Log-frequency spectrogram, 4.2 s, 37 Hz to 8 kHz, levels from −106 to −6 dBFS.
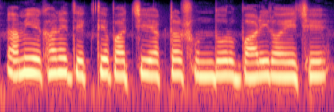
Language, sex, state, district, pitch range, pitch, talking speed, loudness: Bengali, male, West Bengal, Cooch Behar, 205-230 Hz, 215 Hz, 115 wpm, -13 LUFS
